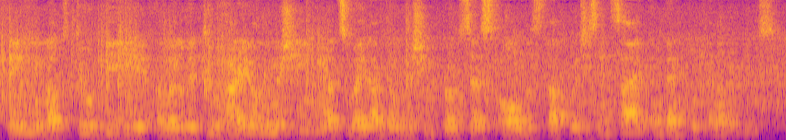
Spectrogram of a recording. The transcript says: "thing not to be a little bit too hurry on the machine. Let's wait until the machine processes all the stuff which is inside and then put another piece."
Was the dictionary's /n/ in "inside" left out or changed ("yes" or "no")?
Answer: no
